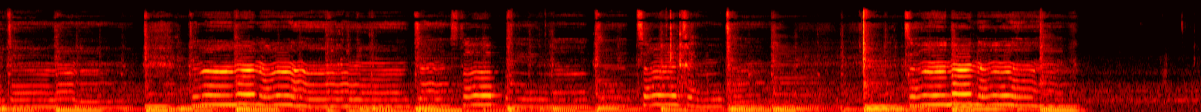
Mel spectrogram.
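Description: Acoustic guitar strummed in chords while a woman sings a melody over it, working out a tune for new lyrics. The playing and singing stop abruptly about a second before the end.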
